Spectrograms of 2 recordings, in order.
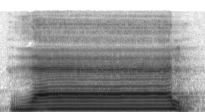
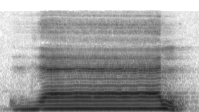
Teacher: দাল হরফটিও বারিক হরফ। উচ্চারণ করার সময় অবশ্যই 3 আলিফ টেনে পড়তে হবে। দালের মাখরাজ হলো জিহ্বার আগা সামনের উপরের 2 দাঁতের আগার সঙ্গে লাগিয়ে উচ্চারিত হয়।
